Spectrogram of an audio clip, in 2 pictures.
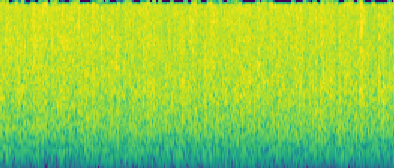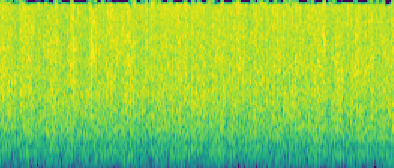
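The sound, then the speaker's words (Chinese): A large audience claps warmly and steadily to welcome Master Lu Junhong at a gathering of Buddhist friends and guests, a dense, loud wash of applause that holds without a break for about ten seconds, with no voices over it. “现在尊敬的卢军宏台长将为我们慈悲开示，让我们用最热烈的掌声恭请我们尊敬的卢军宏台长。”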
